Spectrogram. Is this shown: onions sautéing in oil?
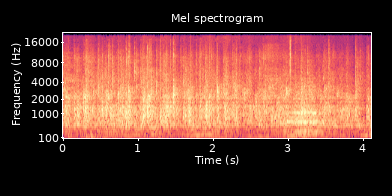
no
